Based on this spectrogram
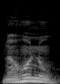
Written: nahunu

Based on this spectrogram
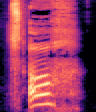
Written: tzoj

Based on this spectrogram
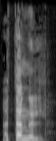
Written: atagel

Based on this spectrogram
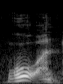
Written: guan

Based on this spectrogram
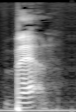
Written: bel

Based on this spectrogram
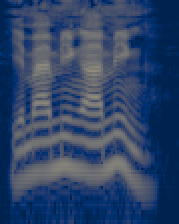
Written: iamamigamig

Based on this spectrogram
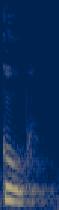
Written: kub

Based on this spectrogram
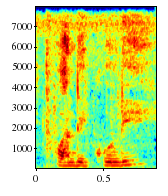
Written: Pandikundi

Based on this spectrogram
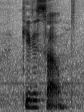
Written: gili-sau

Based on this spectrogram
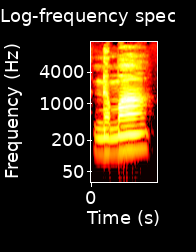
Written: nwmañ

